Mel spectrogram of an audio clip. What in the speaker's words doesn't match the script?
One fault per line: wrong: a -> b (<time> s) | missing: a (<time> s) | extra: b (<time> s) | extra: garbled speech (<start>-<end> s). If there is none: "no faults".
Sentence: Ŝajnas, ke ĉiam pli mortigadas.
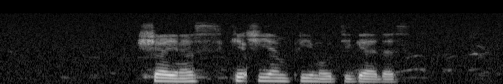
no faults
